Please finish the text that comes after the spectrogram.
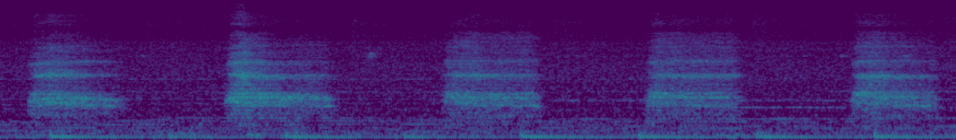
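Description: Slow, audible breaths in and out during a Pilates exercise, five even cycles of inhaling and exhaling, close and fairly soft, with no talking between them.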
